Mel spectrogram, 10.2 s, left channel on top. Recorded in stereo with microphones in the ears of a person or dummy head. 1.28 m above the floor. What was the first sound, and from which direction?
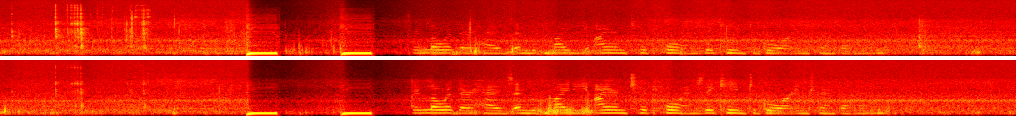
Keys jangling, 55° left (ahead or behind).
